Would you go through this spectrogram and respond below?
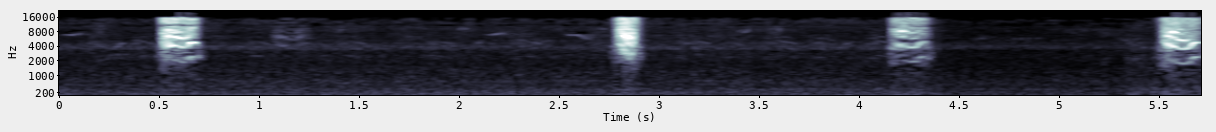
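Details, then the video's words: Four harsh, high chip notes from a female papa-capim seedeater, a call meant to make males sing. The notes come roughly every one and a half seconds in a quiet setting. "Piado de Fêmea de Papa capim Vai deixar Seu Papa capim Cantando"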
